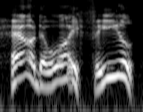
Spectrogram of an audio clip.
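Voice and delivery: high, slow joyful cry. A narrator's reading. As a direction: burst out with wonder. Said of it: "he cried".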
